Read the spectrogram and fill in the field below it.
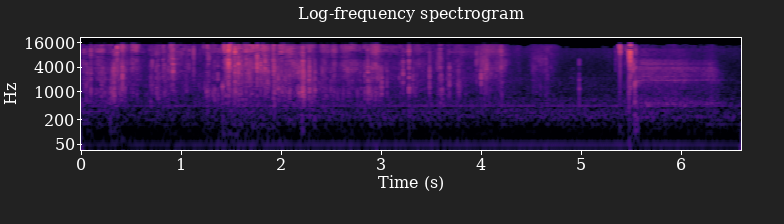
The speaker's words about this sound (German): Lasst uns aufschlagen, Matthäus 4, Kapitel 4.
